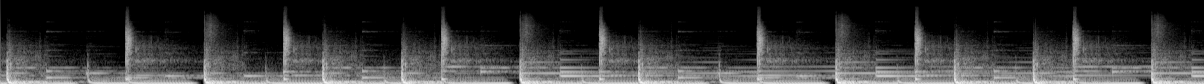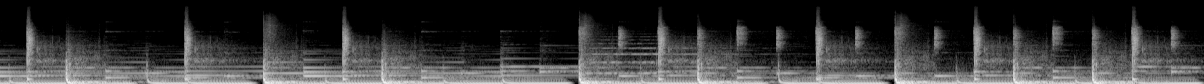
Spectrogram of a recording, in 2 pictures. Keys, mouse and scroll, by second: 0.1 KP_0, 1.1 Tab, 1.6 KP_6, 1.8 KP_0, 2.0 Tab, 2.8 KP_4, 3.1 KP_0, 3.4 Tab, 4.7 click, 7.4 click, 8.8 click, 9.1 KP_1, 9.3 KP_5, 10.3 Tab, 12.1 KP_2, 12.3 KP_5, 12.6 KP_0, 13.2 click, 14.3 KP_9, 14.5 KP_0, 16.4 click, 18.0 click, 21.3 click, 23.6 click, 23.8 KP_2.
